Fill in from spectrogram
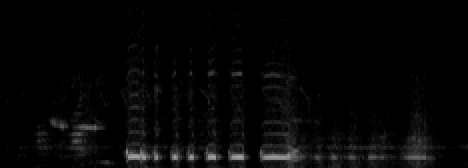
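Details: Zebra doves, local and Bangkok birds, exchanging calls: faint opening notes, then a strong rhythmic run of six evenly spaced coos ending in a drawn-out note, with softer answering coos trailing off.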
